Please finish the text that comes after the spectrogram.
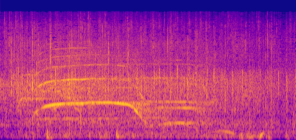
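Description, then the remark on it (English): A room full of people claps steadily to welcome a speaker about to share a short story from her summer, a dense wash of applause with a few whoops and cheers rising above it, loud throughout. “If you could welcome her with a round of applause.”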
